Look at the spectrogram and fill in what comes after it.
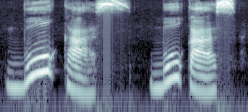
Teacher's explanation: emphasis is on the first syllable, that means tomorrow.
